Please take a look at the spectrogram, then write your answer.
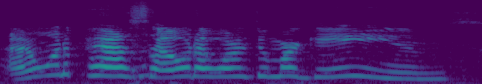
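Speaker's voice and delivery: high-pitched, whiny plea; playful protest. Pretend. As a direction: protest like a kid sent home early. Player protests being knocked out of the games.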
